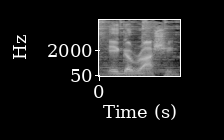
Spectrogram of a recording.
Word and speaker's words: Igarashi: I love Koji I always forget his last name wrong it's Igarashi I love the garage and I am a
